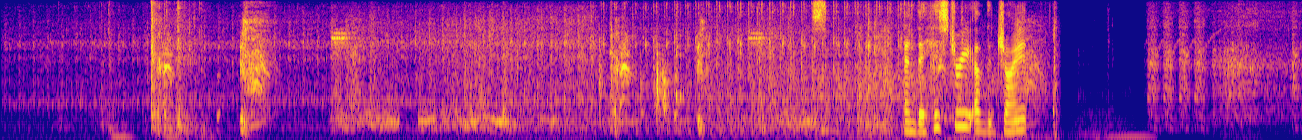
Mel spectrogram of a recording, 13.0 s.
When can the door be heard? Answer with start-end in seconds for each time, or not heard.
0.6-2.4, 6.0-6.8, 9.5-10.7.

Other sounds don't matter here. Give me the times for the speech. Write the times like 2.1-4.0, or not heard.
8.1-10.3.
